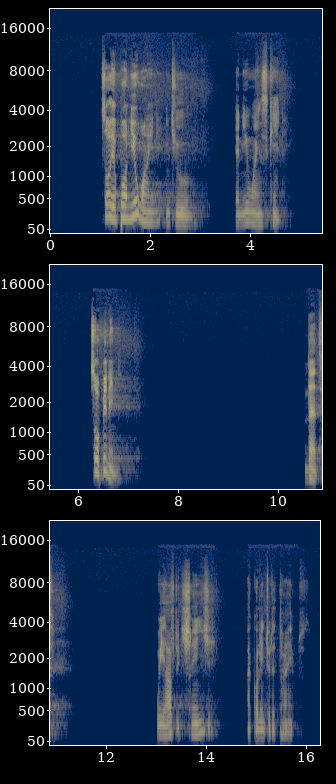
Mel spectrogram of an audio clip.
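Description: A man speaks calmly into a microphone in an echoing hall, pausing between phrases.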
